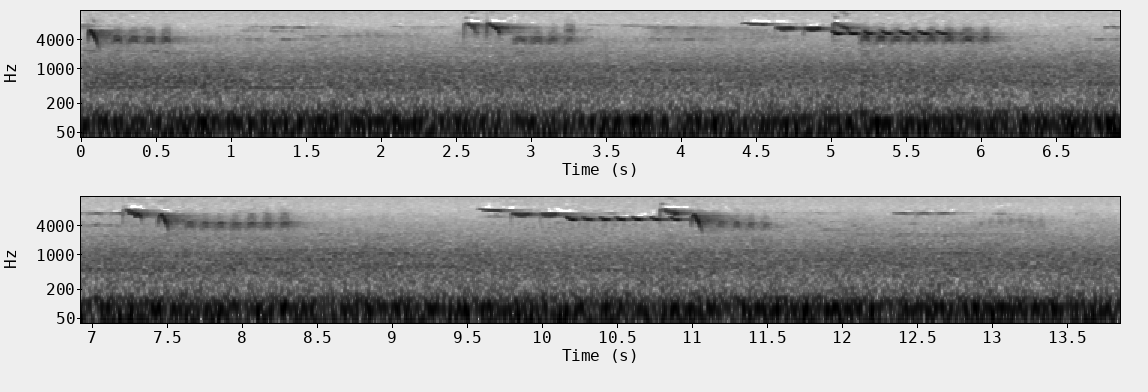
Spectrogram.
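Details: Black-throated munia, also called Jerdon's mannikin: high, thin calls in short bursts, some as fast buzzy trills and some as quick downslurred notes, repeated every few seconds over a steady low background rumble.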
